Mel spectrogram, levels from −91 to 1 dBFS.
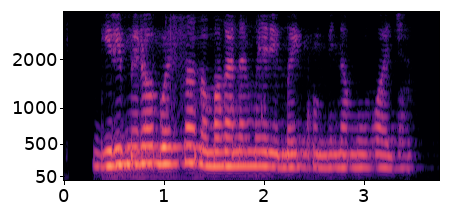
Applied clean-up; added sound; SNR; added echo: neural mask model DeepFilterNet 3.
